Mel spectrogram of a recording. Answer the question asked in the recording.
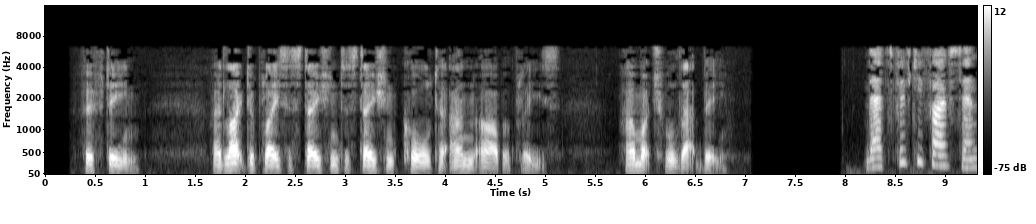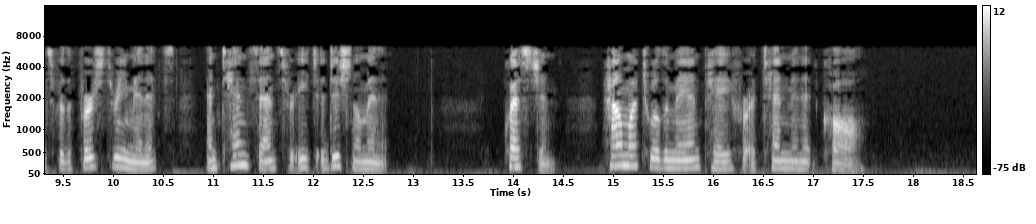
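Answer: $1.25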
